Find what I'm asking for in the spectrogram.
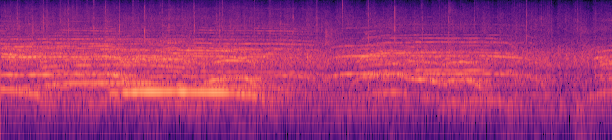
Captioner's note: audience clapping and cheering loudly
